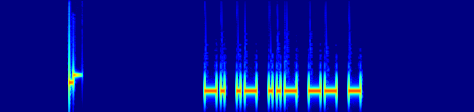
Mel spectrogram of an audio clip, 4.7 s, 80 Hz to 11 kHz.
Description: Morse code, heard as a keyed tone, about 30 wpm, 700 Hz. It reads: NAUMT
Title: Code Groups - 5 Letters - 30wpm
